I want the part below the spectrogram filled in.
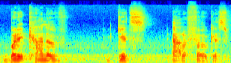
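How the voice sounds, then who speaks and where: A man's voice: deep voice, flat delivery, measured pace, bright, forceful tone. A man co-hosting a podcast, chatting casually and emphatically like an informal fan. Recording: faint background room noise.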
